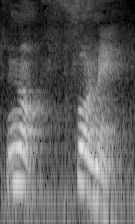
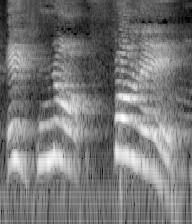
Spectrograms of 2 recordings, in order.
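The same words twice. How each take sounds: First: Put-on small child's wounded whimper. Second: Put-on high, loud, drawn-out child's scream. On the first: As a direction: protest weakly, whimpering. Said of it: "I whimpered". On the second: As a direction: scream it slowly in outrage. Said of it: "I screamed". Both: A narrator's reading.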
